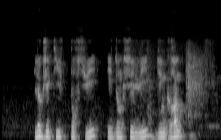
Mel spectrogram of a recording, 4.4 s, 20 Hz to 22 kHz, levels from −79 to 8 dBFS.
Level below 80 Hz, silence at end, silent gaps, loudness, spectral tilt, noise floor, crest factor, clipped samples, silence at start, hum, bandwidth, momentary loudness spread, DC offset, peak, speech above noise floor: -56 dBFS; 0.35 s; none; -21 LUFS; -7 dB/octave; -62 dBFS; 20 dB; under 0.1%; 0.7 s; none; 7.2 kHz; 12 LU; under 0.1%; -2 dBFS; 42 dB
